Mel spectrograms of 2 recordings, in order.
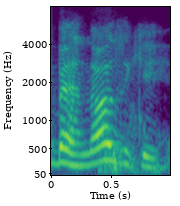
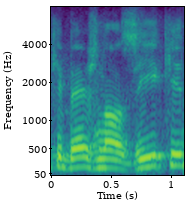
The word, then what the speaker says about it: Besnosik: Bernosic, é assim mesmo que pronuncia o teu nome? Besnosic, não tem diferença não, pode ser qualquer uma das formas.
